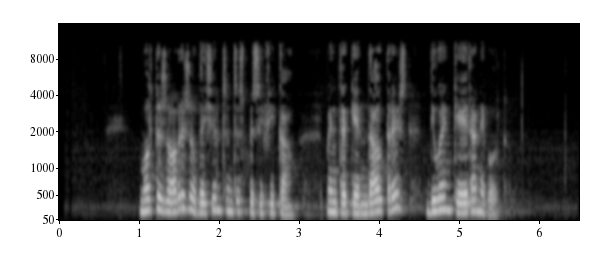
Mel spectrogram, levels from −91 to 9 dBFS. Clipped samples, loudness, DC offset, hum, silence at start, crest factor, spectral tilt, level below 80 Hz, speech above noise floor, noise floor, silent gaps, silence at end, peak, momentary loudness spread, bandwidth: under 0.1%; -21 LUFS; under 0.1%; none; 1 s; 18 dB; -6.5 dB/octave; -72 dBFS; 45 dB; -65 dBFS; none; 1 s; -2 dBFS; 9 LU; 11 kHz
